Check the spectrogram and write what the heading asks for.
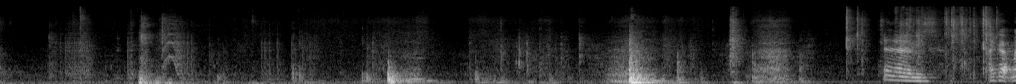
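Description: Dull knocks and handling noise as things are fetched and set down on a table mat: three thumps about one and a half, four and six seconds in, the last the loudest. A woman's voice starts near the end.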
